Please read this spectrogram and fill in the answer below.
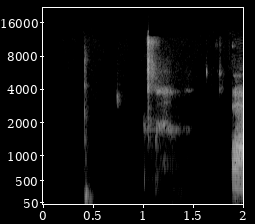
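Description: Mostly silence, broken by a single sharp click about half a second in and a brief soft noise about a second in; a woman's voice starts just before the end.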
